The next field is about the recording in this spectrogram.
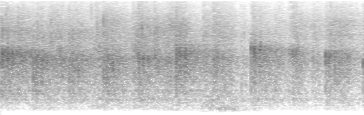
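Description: A crowd claps steadily, a dense wash of overlapping hand claps with a few sharper bursts standing out, sustained and fairly even in loudness throughout, applauding the Director of Missions as he is invited up on stage.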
